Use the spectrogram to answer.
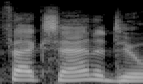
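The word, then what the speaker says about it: Faxanadu: who said anything else the correct pronunciation and this is actually something I learned here is you know zanadu like you know the mansion and Citizen Kane and DDR song only with a fa in front of it fanu fanu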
